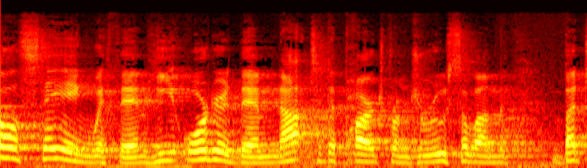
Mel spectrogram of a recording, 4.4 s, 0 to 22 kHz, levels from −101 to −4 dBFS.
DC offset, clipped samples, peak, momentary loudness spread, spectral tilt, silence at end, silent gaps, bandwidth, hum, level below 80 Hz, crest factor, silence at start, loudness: under 0.1%; under 0.1%; -8 dBFS; 7 LU; -6 dB/octave; 0 s; none; 14.5 kHz; none; -50 dBFS; 16 dB; 0 s; -25 LUFS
